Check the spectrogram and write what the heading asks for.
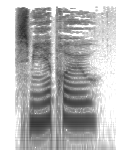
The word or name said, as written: smear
